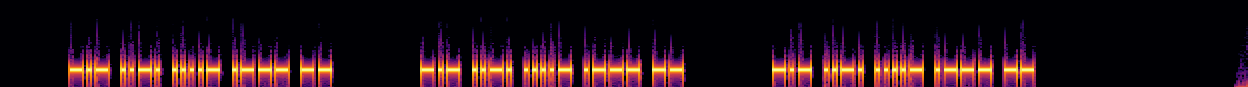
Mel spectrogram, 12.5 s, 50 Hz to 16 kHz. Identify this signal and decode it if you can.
Morse code, heard as a keyed tone, about 27 wpm, 700 Hz. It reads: KF4JM KF4JM KF4JM
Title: USA Call Signs - 5 Characters - Repeated 3x - 28wpm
